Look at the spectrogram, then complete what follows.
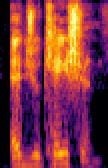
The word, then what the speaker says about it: education: Okay, and now this word here is pronounced education. So the stress is on that A here. So it's education.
